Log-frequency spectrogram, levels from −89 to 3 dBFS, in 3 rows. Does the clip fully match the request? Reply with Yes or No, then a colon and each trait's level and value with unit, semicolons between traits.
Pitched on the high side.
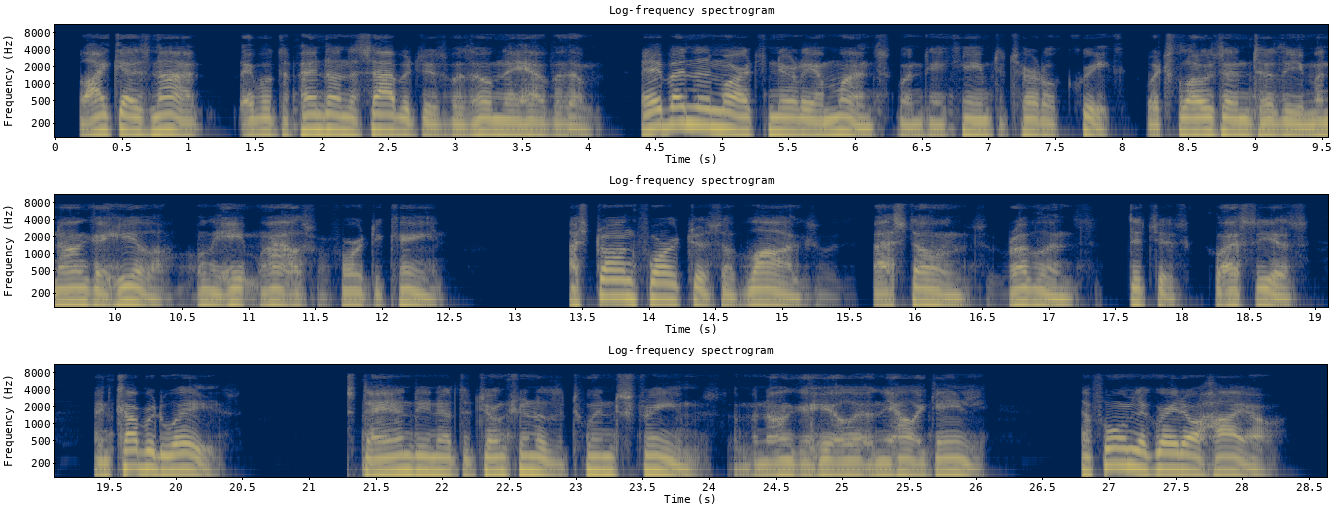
No: low, 115 Hz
